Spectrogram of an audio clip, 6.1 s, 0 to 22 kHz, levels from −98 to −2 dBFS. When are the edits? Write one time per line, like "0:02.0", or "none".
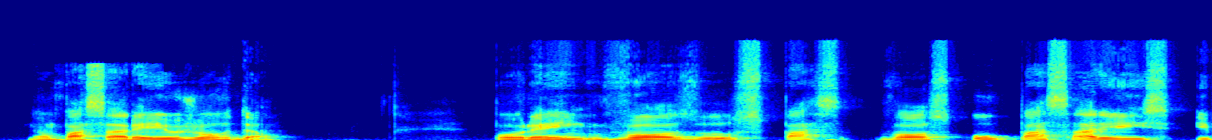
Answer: none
